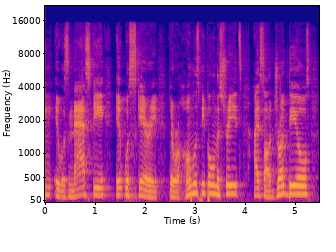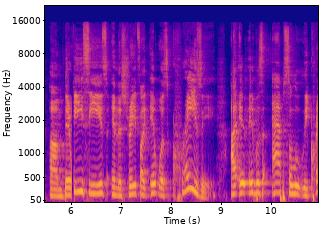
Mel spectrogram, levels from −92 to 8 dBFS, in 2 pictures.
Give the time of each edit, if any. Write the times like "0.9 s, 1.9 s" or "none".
6.0 s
